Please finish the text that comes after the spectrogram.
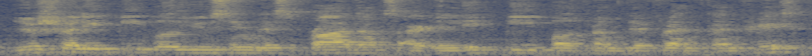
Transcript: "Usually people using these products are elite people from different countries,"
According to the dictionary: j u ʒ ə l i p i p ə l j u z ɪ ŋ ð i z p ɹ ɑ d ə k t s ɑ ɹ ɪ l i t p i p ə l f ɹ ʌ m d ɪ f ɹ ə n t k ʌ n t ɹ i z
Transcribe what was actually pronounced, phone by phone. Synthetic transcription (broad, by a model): j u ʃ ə l i p i p ə l j u s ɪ ŋ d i s p ɹ ɑ d ə k t s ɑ ɹ ɪ l i t p i p ə l f ɹ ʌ m d ɪ f ɹ ə n t k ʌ n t ɹ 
